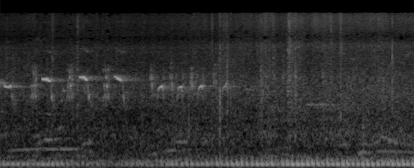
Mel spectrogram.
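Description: Birds chirping outdoors, a quick series of short high calls in the first two seconds or so, over a steady low rumble.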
